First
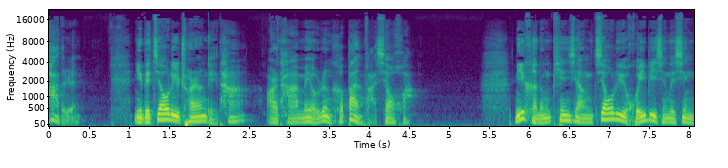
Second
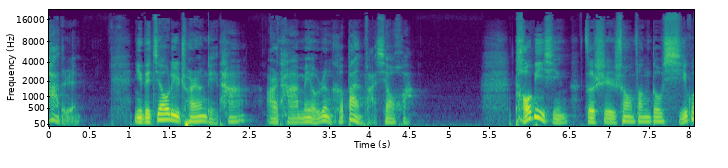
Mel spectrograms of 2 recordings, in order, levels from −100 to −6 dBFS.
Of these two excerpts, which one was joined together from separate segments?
first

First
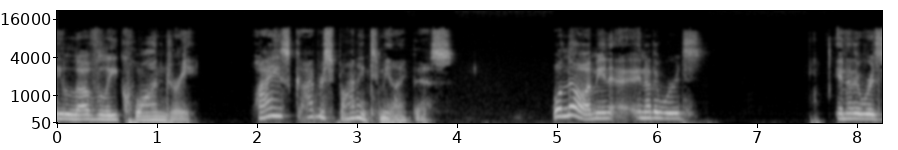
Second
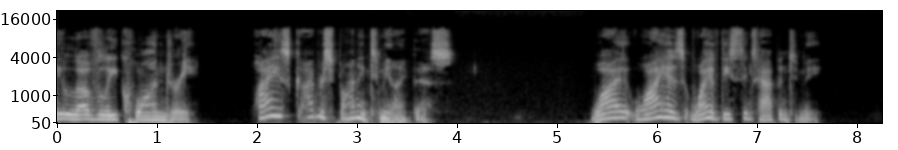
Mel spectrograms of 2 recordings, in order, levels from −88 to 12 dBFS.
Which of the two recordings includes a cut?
first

